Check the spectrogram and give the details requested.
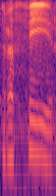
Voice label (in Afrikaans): "rivier", afrikaans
